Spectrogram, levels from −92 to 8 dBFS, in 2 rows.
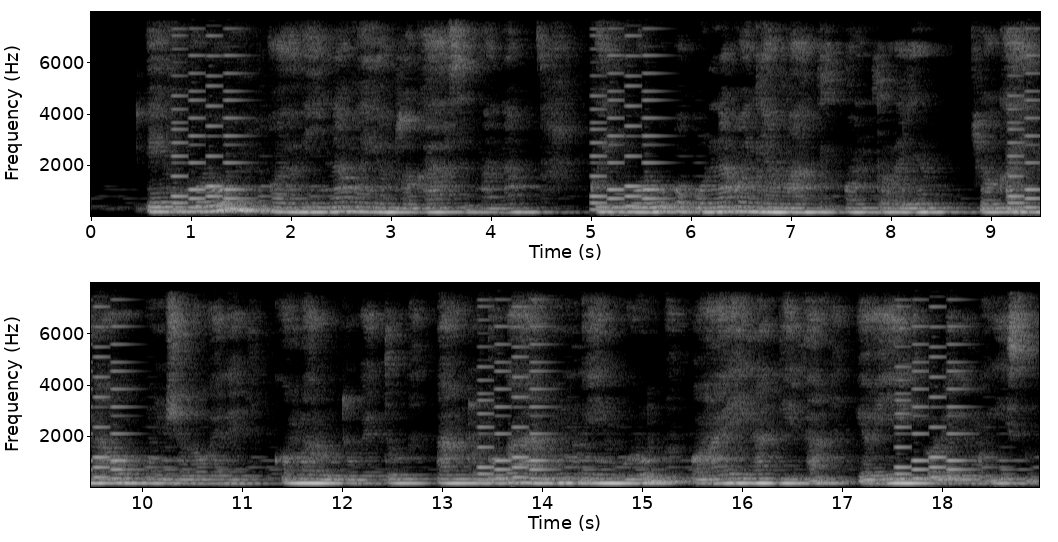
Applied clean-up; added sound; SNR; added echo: none; Ringtone; 11 dB; reverberation time 1.1 s.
